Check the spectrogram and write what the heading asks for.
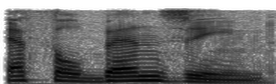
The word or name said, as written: ethylbenzene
